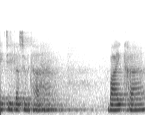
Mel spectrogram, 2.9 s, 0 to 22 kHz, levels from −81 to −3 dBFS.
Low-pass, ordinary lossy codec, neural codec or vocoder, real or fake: 7.2 kHz; none; none; real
